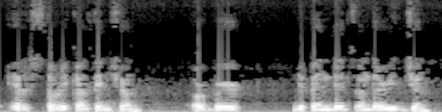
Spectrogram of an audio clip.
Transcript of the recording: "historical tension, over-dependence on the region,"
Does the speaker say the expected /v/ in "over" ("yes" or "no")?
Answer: no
